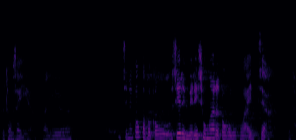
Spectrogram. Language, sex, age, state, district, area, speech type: Bodo, female, 30-45, Assam, Chirang, urban, spontaneous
